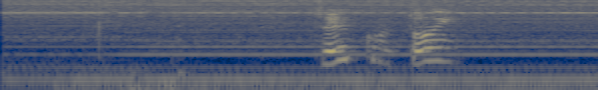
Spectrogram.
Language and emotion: Russian, positive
